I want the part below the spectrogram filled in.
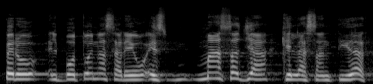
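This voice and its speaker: High-voiced young Colombian preacher in a reverberant church. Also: male voice, fairly even intonation, normal speed. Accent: Colombian, Bogotá. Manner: emphatic, calls the congregation to repeat after him. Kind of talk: sermon. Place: church sanctuary. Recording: long church hall reverb.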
